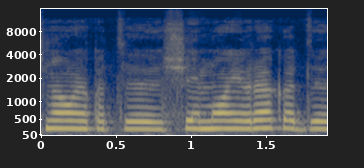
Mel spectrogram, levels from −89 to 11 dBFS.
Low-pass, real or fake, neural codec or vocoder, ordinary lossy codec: 14.4 kHz; fake; codec, 44.1 kHz, 7.8 kbps, Pupu-Codec; Opus, 32 kbps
